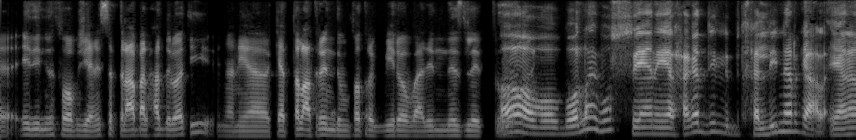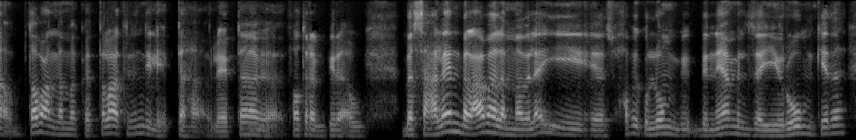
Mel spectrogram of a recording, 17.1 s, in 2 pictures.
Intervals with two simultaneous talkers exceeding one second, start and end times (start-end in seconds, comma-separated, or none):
none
